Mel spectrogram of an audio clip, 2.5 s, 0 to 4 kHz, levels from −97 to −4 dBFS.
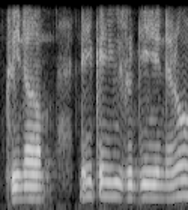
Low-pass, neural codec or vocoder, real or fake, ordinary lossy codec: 3.6 kHz; codec, 16 kHz, 8 kbps, FreqCodec, smaller model; fake; none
